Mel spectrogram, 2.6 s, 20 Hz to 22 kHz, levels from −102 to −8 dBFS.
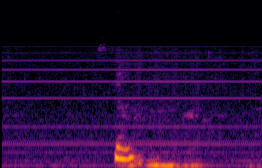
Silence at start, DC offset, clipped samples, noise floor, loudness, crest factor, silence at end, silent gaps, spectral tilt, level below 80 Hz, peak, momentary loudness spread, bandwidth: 1.15 s; under 0.1%; under 0.1%; -67 dBFS; -38 LUFS; 20 dB; 0.6 s; none; -9 dB/octave; -58 dBFS; -20 dBFS; 20 LU; 7.4 kHz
